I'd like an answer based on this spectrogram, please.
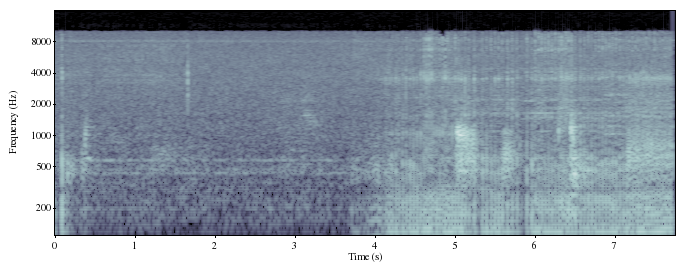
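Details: A bulldog snores in its sleep: near silence with small clicks at first, then a rough, rumbling rattle swells in and keeps going with uneven surges for nearly four seconds.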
